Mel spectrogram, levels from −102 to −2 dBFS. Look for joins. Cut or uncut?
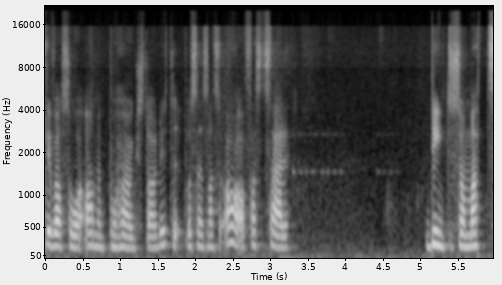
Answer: cut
